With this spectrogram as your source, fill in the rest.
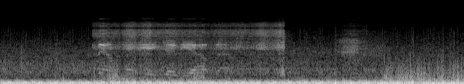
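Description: A train horn blares loudly from a distance.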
